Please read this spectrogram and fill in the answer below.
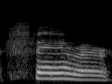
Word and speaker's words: fairer: The first R is softer.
